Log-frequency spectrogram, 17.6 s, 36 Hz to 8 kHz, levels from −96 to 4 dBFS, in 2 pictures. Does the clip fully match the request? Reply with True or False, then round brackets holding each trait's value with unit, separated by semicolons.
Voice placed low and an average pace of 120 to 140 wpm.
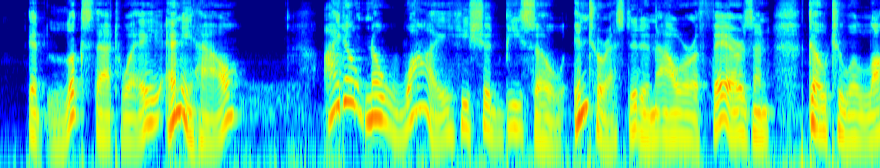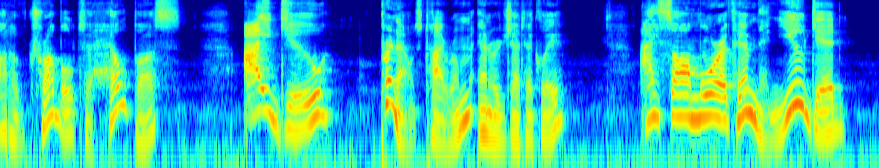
True (125 Hz; 135 wpm)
